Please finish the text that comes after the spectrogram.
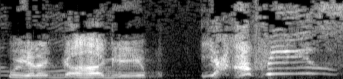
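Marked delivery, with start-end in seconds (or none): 1.5-2.4 shrill shriek. Acted. Coin shrieks in disgust.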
